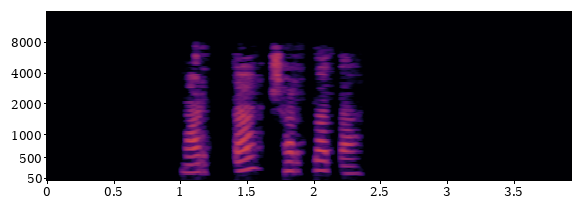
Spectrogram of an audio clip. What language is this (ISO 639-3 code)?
bak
